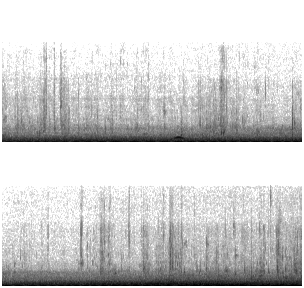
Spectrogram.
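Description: Boat motor running steadily with a low, even hum, slowly growing louder.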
